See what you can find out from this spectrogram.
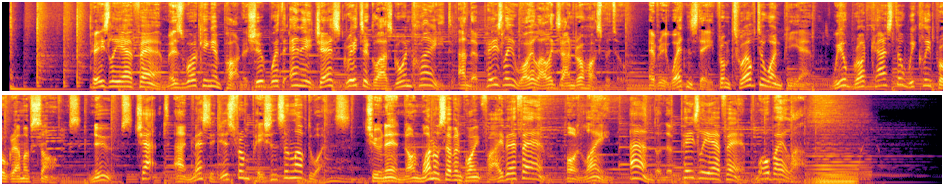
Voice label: Promo with Bed; RAHRadio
